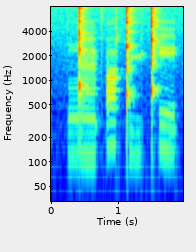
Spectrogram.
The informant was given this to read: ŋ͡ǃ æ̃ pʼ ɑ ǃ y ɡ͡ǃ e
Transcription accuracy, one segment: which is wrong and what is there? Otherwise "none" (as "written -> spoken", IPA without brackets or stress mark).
ɡ͡ǃ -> ǃʰ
